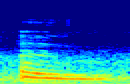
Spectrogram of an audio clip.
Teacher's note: a double vowel sound the shape the mouth makes changes from the beginning of the sound to the end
